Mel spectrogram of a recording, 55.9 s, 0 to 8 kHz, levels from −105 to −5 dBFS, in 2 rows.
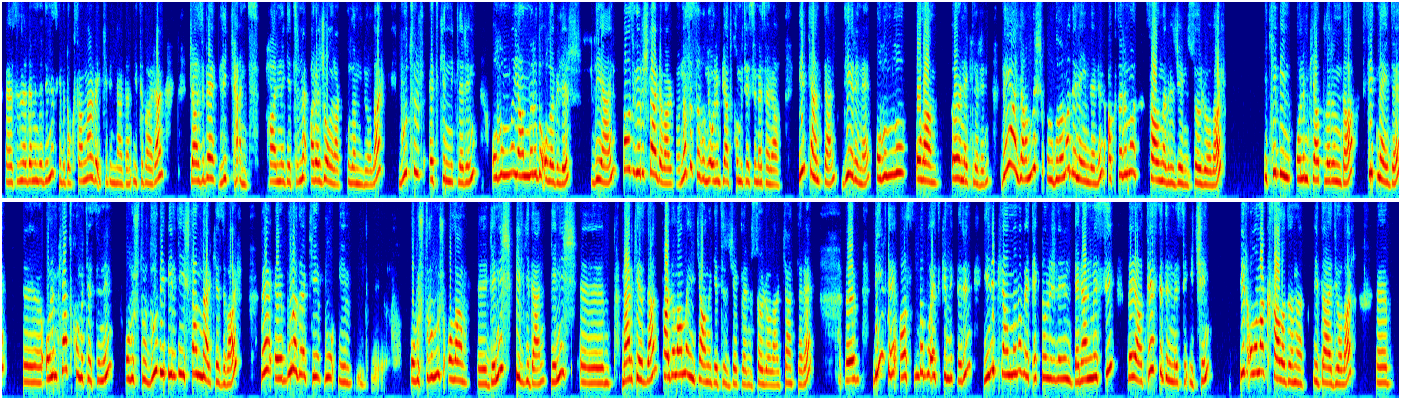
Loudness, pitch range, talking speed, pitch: -18 LUFS, 250-360 Hz, 105 wpm, 295 Hz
